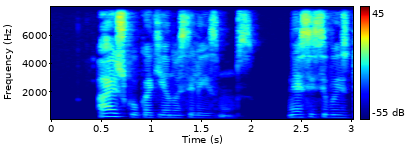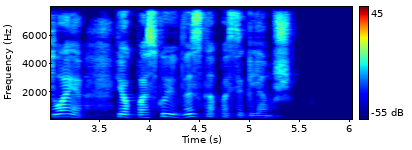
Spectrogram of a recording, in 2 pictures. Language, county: Lithuanian, Vilnius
